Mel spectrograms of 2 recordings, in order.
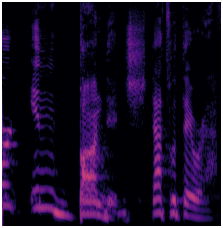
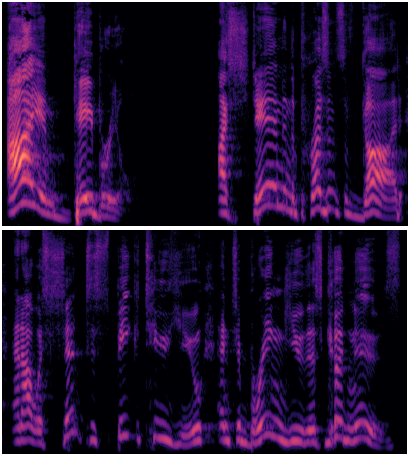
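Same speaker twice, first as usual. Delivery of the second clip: commanding angel; 8 dB louder than usual. Acted. Angel Gabriel rebukes Zechariah.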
